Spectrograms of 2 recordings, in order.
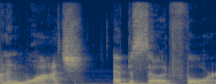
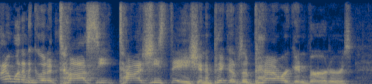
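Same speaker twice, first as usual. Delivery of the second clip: very high, whiny voice pitched way up; 10 semitones higher than usual. Quoting a whiny film line, imitating Luke Skywalker. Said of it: "That's a Luke line".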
